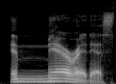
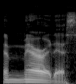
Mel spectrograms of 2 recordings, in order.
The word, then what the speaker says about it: Emeritus: meaning kept his title let's pronounce this word together Emeritus so the stress is here Emeritus an Emeritus Professor but do you believe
